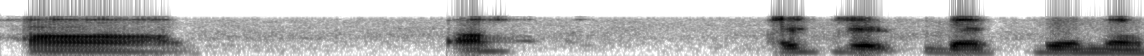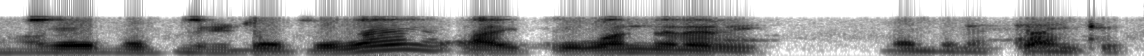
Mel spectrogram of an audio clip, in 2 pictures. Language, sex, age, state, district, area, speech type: Kannada, male, 45-60, Karnataka, Gulbarga, urban, conversation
